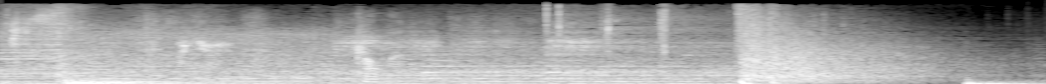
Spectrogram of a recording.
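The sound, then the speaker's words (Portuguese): Gunshots ring out in a TV drama scene where a woman fires at a man, a few loud, sharp bangs standing out from a dense, continuous soundtrack. “cena foi essa, gente, da Maria da Paz atirando no Regis”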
